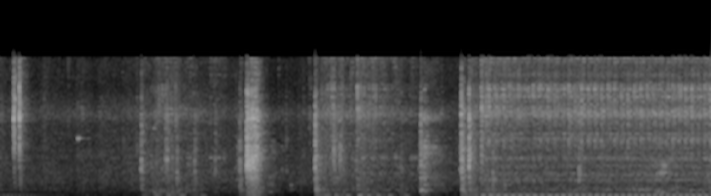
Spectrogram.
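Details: Yamaha Vega ZR with spark plug gap back at standard: several start attempts fail to catch before it fires into a lumpy, pulsing idle; stumbles and dies on throttle; weak ignition.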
